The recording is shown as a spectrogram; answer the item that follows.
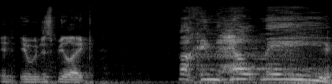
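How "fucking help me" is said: very high scream, sounding miles away. Retelling a teammate's voice chat, imitating distant faraway screaming. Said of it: "sounded like this man was screaming in a distant".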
